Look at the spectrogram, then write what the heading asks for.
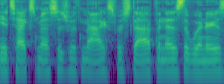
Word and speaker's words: Verstappen: But before, we also have to mention that Max Verstappen, did I say his name right? Verstappen, you got it.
